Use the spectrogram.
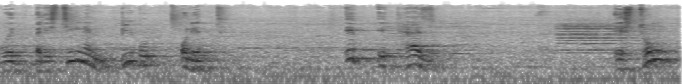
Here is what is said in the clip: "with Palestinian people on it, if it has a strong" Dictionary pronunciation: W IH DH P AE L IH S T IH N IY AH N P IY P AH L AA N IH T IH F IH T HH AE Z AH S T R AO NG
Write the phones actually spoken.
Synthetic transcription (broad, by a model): W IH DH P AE L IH S T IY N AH N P IY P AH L AA N IH T IH F IH T HH AE Z AH S T R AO NG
